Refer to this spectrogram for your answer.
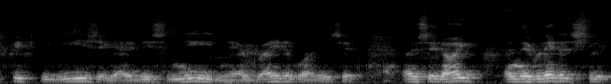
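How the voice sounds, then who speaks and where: A man with an Australian accent at a moderate pace. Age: 80s+. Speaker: lay missionary. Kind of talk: interview answer.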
